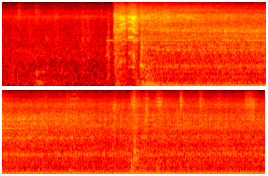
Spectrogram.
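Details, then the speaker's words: Yanmar marine diesel on sailboat mid-Atlantic, start after fitting spare eBay starter motor: brief crank, catches within half a second, settles to steady even clatter; starts and runs normally after starter replacement. "sounds good come on we're working again we have the power starter fired right up ebay saves the day again"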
